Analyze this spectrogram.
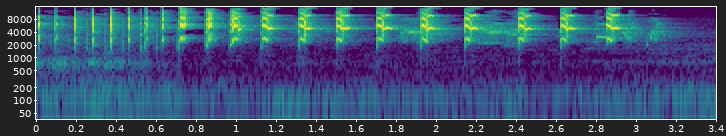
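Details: Lovebird in full konslet song, meant for training other lovebirds: a fast stutter of thin chirps that slows into evenly spaced, louder ringing notes, about four per second, before fading.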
